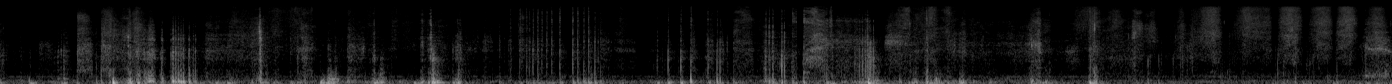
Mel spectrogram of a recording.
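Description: Fingertips and nails rub and scratch across the paper pages and edges of a small yellow paperback book held open near the mic. The result is a steady run of dry, crackly scratching and soft rustling, with brief bright ticks over muffled low thumps as the fingers move.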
